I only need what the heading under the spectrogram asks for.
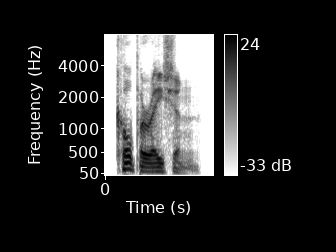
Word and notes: corporation: British English

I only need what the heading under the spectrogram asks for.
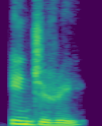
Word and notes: injury: Indian

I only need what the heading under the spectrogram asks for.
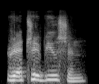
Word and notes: retribution: Indian

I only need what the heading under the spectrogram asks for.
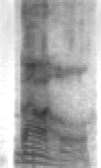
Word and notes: bowel: British English

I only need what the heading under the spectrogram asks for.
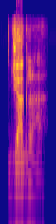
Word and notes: juggler: British English

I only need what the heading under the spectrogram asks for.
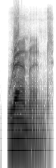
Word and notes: regnant: American English

